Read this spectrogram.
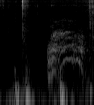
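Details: A female Bengal cat indoors at night calls loudly while her owner coaxes her into the room. A single drawn-out meow arcs up and falls away, with soft thumps and low handling rumble just before it.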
